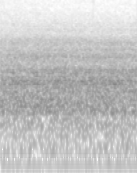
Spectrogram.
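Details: Oven fan running with the thermostat on and the element heating: a soft, steady whir of air moving evenly with no scraping, rattling or wobble, blowing out of the bottom and corner ducts; normal fan operation.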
